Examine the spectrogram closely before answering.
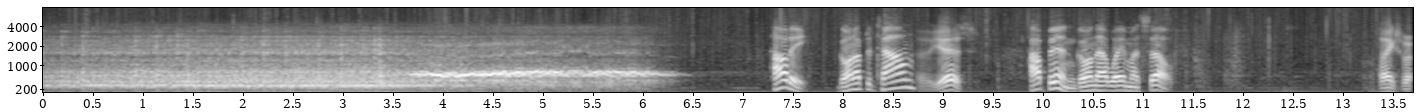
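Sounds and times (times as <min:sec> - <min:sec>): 
car approaching: 0:00.0 - 0:06.5
speech: 0:07.4 - 0:11.4, 0:13.4 - 0:13.6.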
